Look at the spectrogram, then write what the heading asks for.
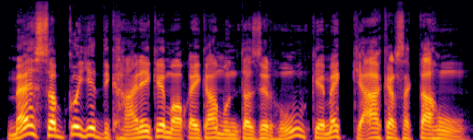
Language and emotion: Urdu, happy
